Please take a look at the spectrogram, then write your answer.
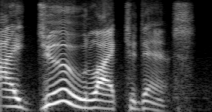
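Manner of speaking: strong emphatic stress on do. English lesson in Portuguese, answering a doubting sentence: strong emphasis on do. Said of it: "dessa vez com mais ênfase".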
